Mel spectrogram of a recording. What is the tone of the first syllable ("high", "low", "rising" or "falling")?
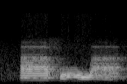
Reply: high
